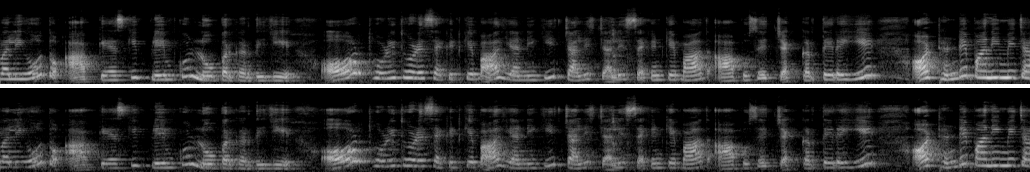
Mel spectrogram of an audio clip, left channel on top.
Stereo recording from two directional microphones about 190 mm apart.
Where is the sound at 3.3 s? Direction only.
25° left (ahead or behind).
